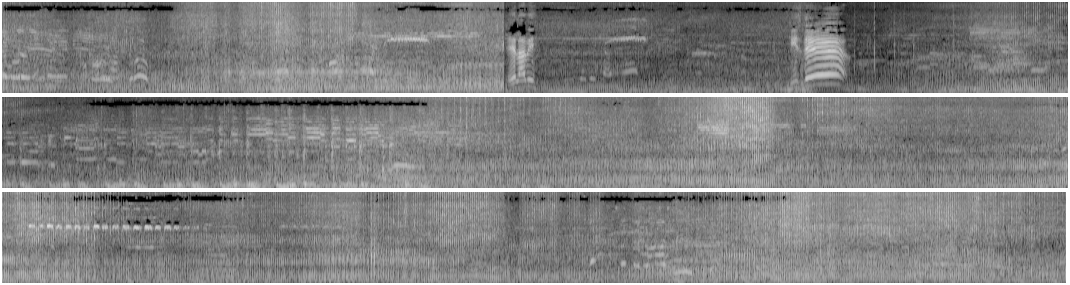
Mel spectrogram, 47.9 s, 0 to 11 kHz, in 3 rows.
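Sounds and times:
motorcycles passing: 0.0s - 47.9s
voices: 0.0s - 47.9s.

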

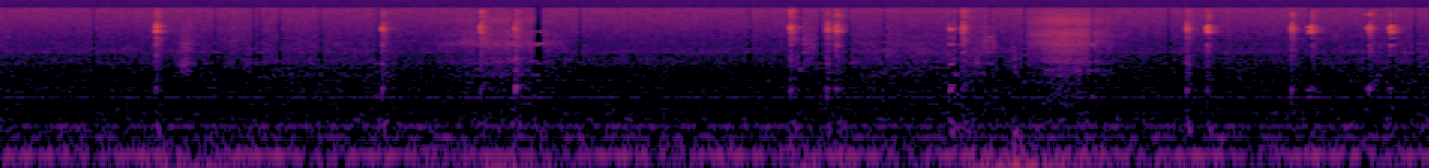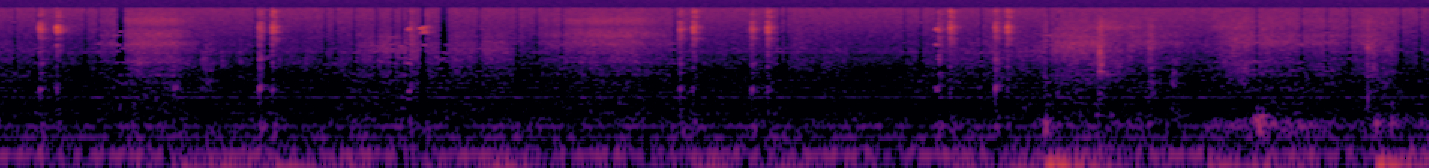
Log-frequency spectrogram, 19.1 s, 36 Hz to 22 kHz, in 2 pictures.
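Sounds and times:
low steady hum: 0.0s - 19.0s
computer mouse clicks: 1.0s - 1.2s, 2.5s - 3.6s, 5.2s - 6.6s, 7.8s - 10.0s, 11.2s - 11.5s, 12.2s - 12.5s, 14.0s - 14.8s, 15.7s - 16.4s.

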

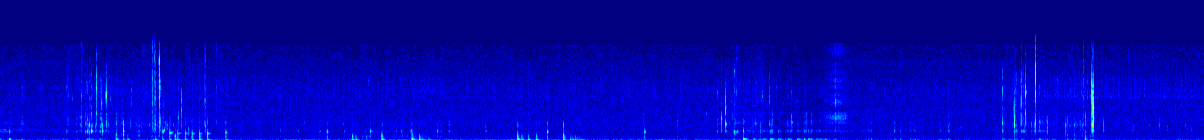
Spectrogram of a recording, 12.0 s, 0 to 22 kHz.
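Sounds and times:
muffled underwater knocks and clicks: 0.0s - 2.4s, 3.1s - 6.6s, 7.2s - 11.2s.

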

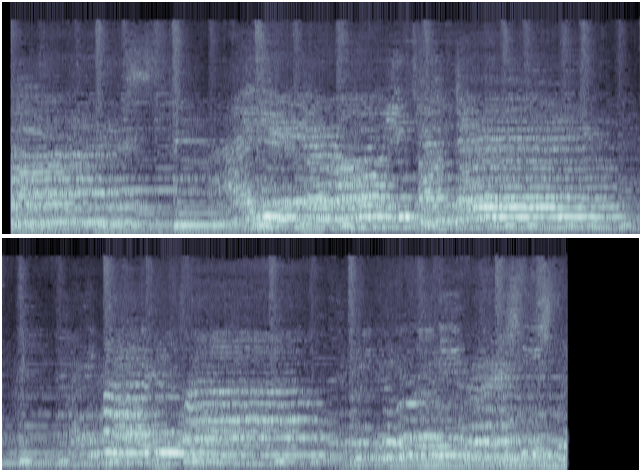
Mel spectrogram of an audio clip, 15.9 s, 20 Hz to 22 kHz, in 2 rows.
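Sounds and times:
acoustic guitar strumming: 0.1s - 15.0s
group singing worship song: 0.1s - 15.1s.

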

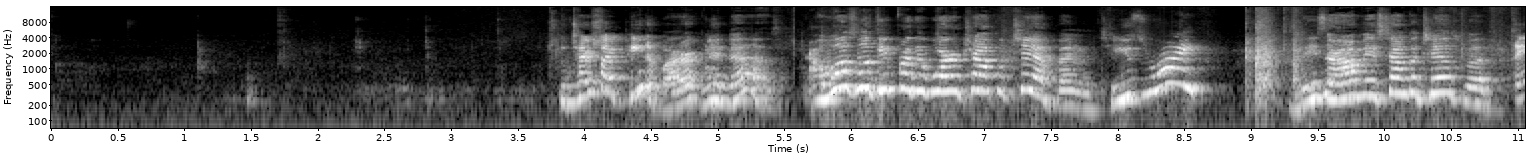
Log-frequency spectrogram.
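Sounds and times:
people chewing quietly: 0.0s - 3.8s.

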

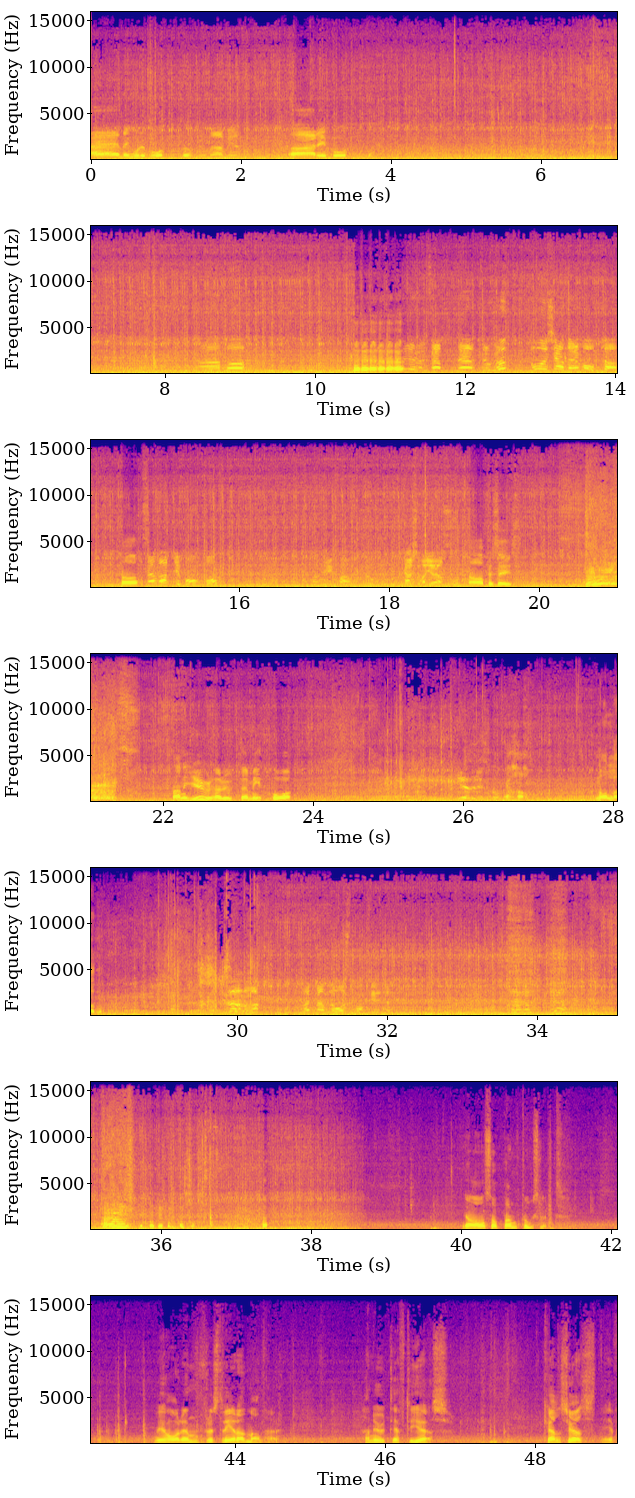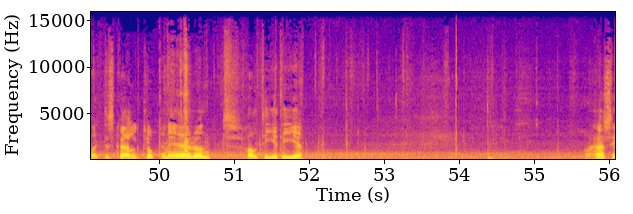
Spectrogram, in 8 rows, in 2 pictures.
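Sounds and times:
voices: 0.0s - 4.1s, 6.7s - 37.6s, 55.7s - 56.0s
outboard motor running: 0.0s - 56.0s.

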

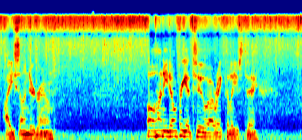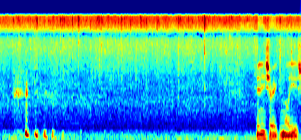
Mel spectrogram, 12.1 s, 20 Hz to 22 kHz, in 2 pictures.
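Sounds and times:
ice pellets pattering on ground: 0.0s - 12.0s.

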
